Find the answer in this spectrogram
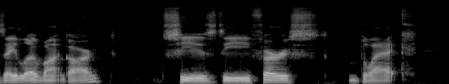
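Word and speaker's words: Zaila Avant-garde: highlight um i think her name is um pronounced zela avant-garde she is the first black national champion and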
